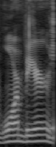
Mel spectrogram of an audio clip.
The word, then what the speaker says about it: Warmbier: I mean, we have the case of, I don't know how you say his last name, Otto Warmbier.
